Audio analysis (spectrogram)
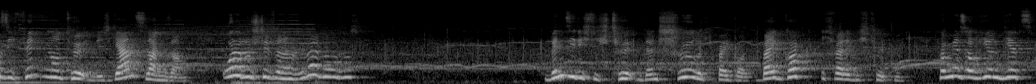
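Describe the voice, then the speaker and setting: A woman playing a bitter vengeful young woman. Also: sits high. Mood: menacing. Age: young adult. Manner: cold, accusing, cutting. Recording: echoey room with music behind.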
